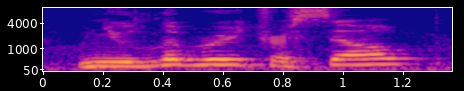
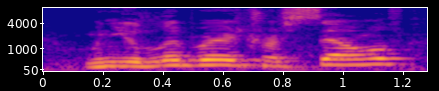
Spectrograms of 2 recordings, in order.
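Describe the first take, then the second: No difference in how they are said.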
